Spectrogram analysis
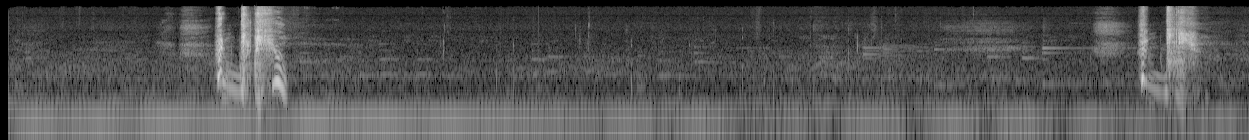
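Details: Sneezing outdoors in a summer garden in a person allergic to grass: two separate sneezes, each with a sharp intake and explosive burst, over outdoor hum and faint music.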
